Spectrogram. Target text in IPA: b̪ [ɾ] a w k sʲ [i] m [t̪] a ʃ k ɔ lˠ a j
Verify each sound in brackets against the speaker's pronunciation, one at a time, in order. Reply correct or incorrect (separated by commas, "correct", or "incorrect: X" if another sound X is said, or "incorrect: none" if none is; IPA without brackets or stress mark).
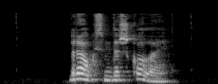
correct, correct, incorrect: d̪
